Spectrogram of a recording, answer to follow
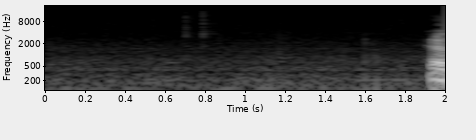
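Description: A quiet pause with faint room tone and a few soft clicks about two-thirds of a second in, before a man's voice starts again at the very end.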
